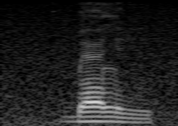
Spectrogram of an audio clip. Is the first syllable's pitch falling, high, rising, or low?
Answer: high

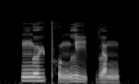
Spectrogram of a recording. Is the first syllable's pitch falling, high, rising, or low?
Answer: high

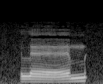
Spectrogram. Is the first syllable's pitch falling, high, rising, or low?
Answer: rising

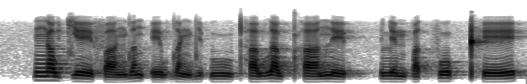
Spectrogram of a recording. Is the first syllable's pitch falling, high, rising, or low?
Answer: falling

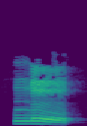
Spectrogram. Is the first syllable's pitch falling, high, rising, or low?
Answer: falling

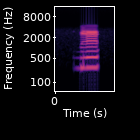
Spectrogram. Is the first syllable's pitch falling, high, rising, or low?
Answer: high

